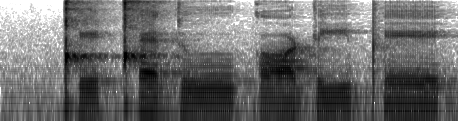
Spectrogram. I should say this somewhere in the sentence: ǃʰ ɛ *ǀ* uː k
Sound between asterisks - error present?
yes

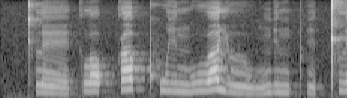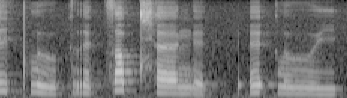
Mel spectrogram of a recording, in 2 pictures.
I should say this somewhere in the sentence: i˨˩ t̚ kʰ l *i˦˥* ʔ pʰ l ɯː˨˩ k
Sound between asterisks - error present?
no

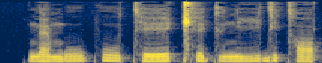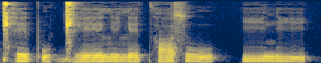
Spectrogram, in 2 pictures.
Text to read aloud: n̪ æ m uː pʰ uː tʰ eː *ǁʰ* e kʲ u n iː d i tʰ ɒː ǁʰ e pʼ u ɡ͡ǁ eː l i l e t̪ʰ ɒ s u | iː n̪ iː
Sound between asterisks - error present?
no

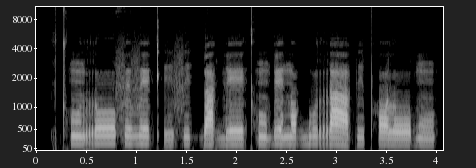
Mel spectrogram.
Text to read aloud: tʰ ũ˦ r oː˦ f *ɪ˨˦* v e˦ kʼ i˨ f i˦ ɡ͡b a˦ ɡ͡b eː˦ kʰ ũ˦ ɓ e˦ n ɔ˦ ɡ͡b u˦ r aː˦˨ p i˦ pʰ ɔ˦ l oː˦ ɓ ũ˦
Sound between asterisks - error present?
yes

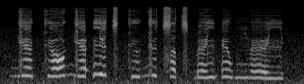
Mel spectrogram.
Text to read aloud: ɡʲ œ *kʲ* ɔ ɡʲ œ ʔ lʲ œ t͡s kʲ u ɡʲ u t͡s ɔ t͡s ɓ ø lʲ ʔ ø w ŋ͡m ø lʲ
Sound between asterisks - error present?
no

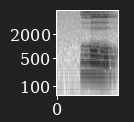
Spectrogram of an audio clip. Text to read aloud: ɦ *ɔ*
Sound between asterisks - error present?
yes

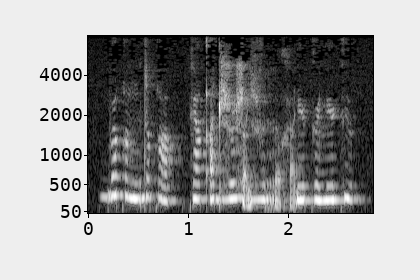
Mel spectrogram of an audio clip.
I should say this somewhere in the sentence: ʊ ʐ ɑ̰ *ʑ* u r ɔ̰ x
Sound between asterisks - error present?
no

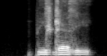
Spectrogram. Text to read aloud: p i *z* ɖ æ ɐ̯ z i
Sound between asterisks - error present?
no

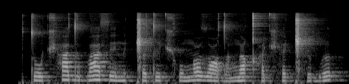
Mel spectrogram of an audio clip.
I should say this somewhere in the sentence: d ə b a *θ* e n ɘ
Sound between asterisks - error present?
no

